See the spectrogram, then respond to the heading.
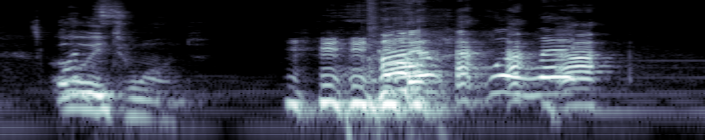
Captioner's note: laughing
